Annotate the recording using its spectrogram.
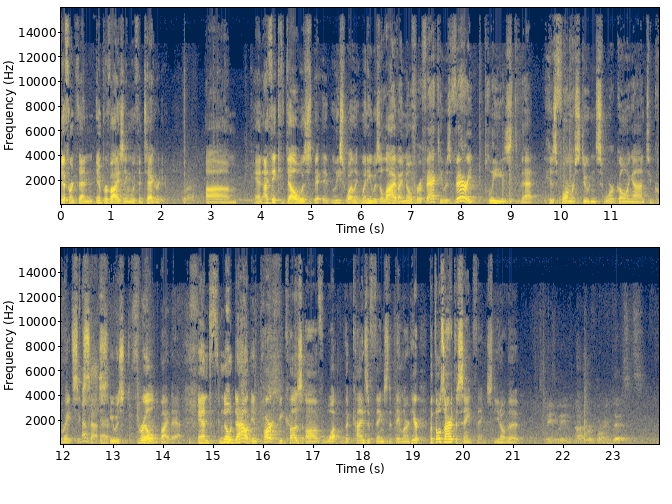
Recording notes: answer questions from the audience.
